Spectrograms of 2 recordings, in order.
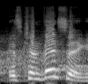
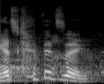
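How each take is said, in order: First: "It's convincing" louder and higher, stress on "convincing"; laughing emphasis. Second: Said in the usual way. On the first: Real, not acted.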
